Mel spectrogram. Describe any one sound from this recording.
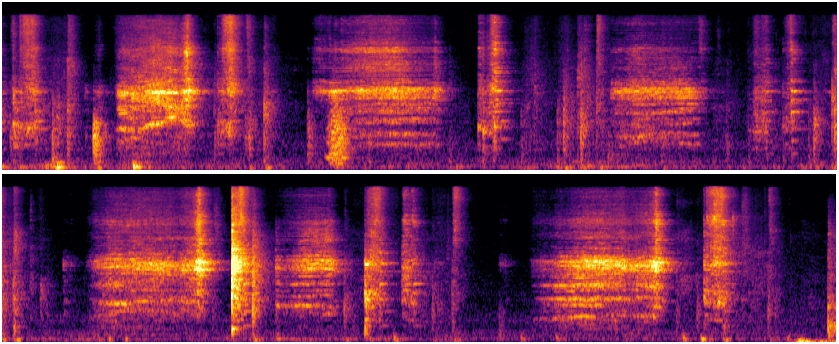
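A drywall knife scrapes joint compound across drywall in strokes.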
